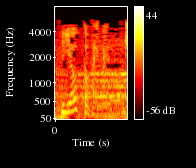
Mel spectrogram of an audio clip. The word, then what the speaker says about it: Djokovic: Is that how you say his name? – Yeah. Djokovic. – Djokovic. I don't know. It's a silent D, I think.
